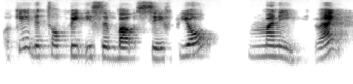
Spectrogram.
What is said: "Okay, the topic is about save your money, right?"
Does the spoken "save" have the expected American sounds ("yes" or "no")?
no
